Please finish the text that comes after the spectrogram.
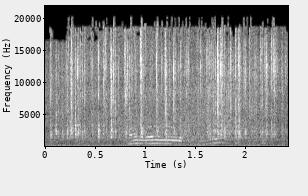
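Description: A cotton candy machine at a Kilbe (village fair) spins fast while heating up, with a steady motorized hum and whir, a constant low drone with faint rattling, while a few high thin tones briefly rise and fall over it.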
